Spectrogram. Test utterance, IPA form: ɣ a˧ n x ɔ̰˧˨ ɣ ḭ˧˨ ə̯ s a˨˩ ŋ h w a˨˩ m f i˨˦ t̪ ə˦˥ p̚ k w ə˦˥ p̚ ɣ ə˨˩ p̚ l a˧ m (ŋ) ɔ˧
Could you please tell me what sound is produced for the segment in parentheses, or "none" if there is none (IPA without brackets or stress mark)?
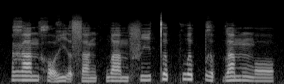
ŋ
